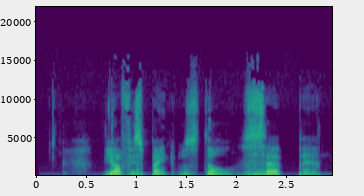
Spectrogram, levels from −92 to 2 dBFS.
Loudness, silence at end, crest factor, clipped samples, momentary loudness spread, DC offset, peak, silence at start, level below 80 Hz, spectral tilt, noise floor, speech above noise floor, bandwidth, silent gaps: -30 LUFS; 0.1 s; 18 dB; under 0.1%; 8 LU; under 0.1%; -12 dBFS; 0.25 s; -42 dBFS; -4.5 dB/octave; -54 dBFS; 24 dB; 15.5 kHz; none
